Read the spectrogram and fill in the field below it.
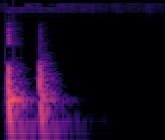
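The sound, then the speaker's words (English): Two quick knocks on a door, fairly loud, with a short gap between them, followed by silence. “So you're sitting there looking over these papers and you hear a little knock knock on your door.”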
